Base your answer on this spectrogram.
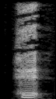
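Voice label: "he", Japanese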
